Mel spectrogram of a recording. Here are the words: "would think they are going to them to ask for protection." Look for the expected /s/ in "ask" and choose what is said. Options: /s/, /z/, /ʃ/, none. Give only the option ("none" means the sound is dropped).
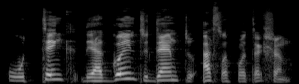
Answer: none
